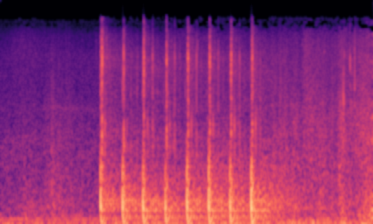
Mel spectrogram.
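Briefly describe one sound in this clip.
Knuckles knock rapidly on a door.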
